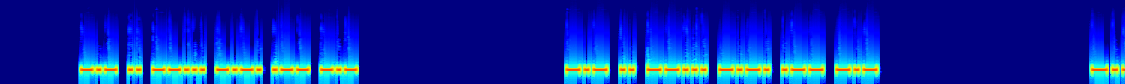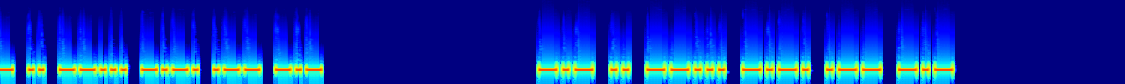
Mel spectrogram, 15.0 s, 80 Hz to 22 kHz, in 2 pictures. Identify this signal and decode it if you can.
Morse code, heard as a keyed tone, about 36 wpm, 700 Hz. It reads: KI7CWK KI7CWK KI7CWK KI7CWK
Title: Speed Racing - USA 2x3 Call Signs 30wpm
